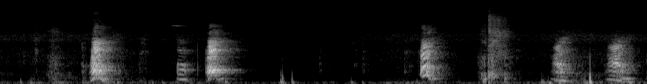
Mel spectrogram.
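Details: Dog named Noodles barking in short sharp bursts, two barks close together then a pause and four more in quick succession, with quiet low rumbling between.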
